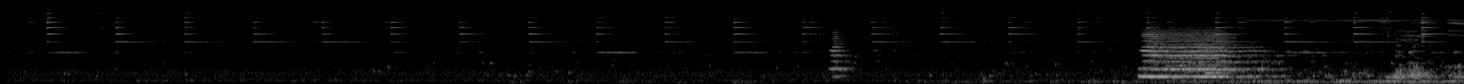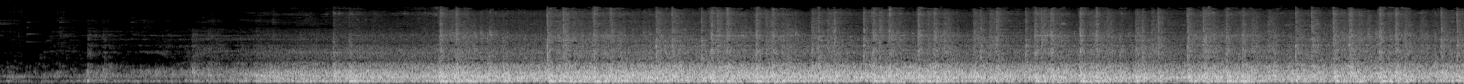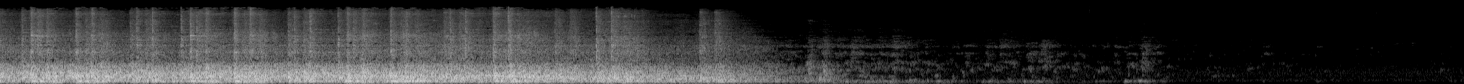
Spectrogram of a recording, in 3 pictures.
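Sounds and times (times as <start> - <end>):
train rumbling over bridge: 7.3 - 41.0
train horn blasts: 8.2 - 8.8, 11.4 - 13.0
wheels clattering: 11.6 - 41.0.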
